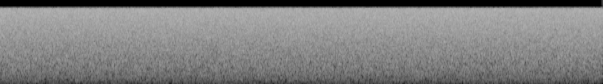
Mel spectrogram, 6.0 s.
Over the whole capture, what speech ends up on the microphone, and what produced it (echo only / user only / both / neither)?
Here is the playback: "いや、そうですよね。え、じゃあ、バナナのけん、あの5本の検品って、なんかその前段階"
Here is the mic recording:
neither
